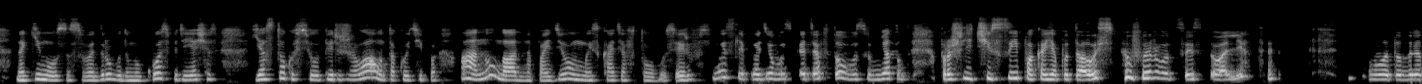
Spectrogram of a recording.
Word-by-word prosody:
накинулась 195 0 +2
на 195 - -6
своего 190 0 -4
друга, 225 -1 0
думаю: 190 -1 -2
"Господи, 245 0 -2
я 210 - 0
щас 235 +1 -5 0.4
я 225 +1 +3
стока 235 +1 -3
всего 220 -2 0
пережила". 225 +5 0
А - - +5
он 220 - -1
такой 205 -1 -4
типа: 195 -1 -8 0.2
"А, 270 -3 +4
ну 275 - +1
ладно, 200 - +2
пойдем 215 +4 -2
искать 195 0 -6
автобус". 185 -2 -8
Я - - +1
говорю: 210 +1 -6
"В - - -15
смысле 310 -2 -4
пойдем 245 +1 0
искать 245 0 -2
автобус? 245 -2 -1
У 230 - -4
меня 255 +3 +2
тут 235 -2 -9 0.3
прошли 235 +2 +3
часы, 270 +3 +2
пока 235 -4 +2
я 230 0 +5
пыталась 225 +4 +4 0.2
вырваться 275 -4 +2
из 235 0 -3
туалета". 370 - +1 1.2
Вот, 230 0 +1
он 220 - +2
на - - -3
меня 230 - +4
230 Hz, 185 wpm, -21 LUFS, 205-250 Hz, 1.2 s, А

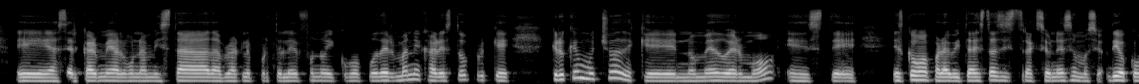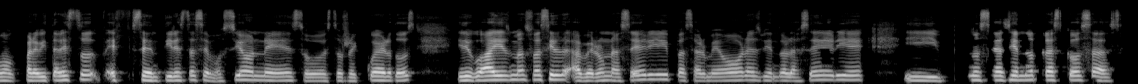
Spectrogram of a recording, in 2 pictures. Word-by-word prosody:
eh, 165 -1 +3
acercarme 170 +2 0
a - - +3
alguna 170 0 -2
amistad, 170 +1 +1
hablarle 165 +1 -2
por 170 0 -13
teléfono 165 +1 -4
y 165 - -2
como 170 0 -6
poder 175 +1 +1
manejar 200 -3 -1
esto. 175 +5 -4
Porque 195 -4 -4 0.4
creo 225 -1 +2
que 305 - -2
mucho 275 0 -1
de 245 -9 +1
que 165 -3 0
no 165 0 -4
me 170 +1 -1
duermo, 170 +7 0
este, 160 -1 -4 0.3
es 175 -1 -1
como 200 -1 +4
para 175 -3 +3
evitar 170 +1 +2
estas 185 +3 0
distracciones, 175 0 -2
emocio 170 -4 -5
digo, 185 -1 +4
como 175 -2 -1
para 175 0 +3
evitar 180 +2 +2
esto, 205 +3 0
ef 180 0 -1
sentir 185 -1 +3
estas 195 +2 -2
emociones 185 +1 0
o 165 0 0
estos 170 +2 -5
recuerdos, 180 +3 +2 0.4
y - - -3
digo: 190 0 +5
"Ay, 200 +1 +9
es 205 0 +2
más 215 0 -1
fácil 215 0 +4
a 170 - +3
ver 170 0 +2
una 180 -2 -1
serie 225 +6 0
y - - -4
pasarme 175 -4 -3
horas 190 +1 -1
viendo 180 -1 -2
la 170 -1 -2
serie 210 +2 -1 0.3
y 175 -2 -2 0.2
no 200 0 0
sé, 200 +1 -1
haciendo 200 +1 +2
otras 205 -1 +1
cosas". 195 -5 0
180 Hz, 170 wpm, -19 LUFS, 170-200 Hz, 0.4 s, Ay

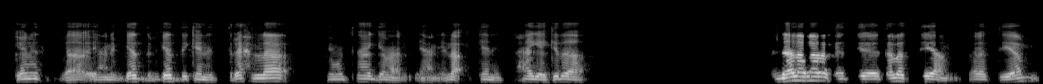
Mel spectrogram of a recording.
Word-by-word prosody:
كانت 135 +1 -2 0.2
بق - - -3
يعني 115 0 -5
بجد، 140 +6 -1
بجد 145 -3 +1
كانت 115 -4 -4
رحلة 145 +2 +2 0.4
في 115 - -11
منتهى 135 +4 -6
الجمال 110 -5 -5
يعني، - - -10
لأ - - -2
كانت 110 -4 -7
حاجة 125 -3 0
كده 120 -3 -2 1.8
لا 150 - +7
لا 185 - +9
لأ، 185 0 +7
كانت 130 0 +1
3 150 0 +2 0.2
أيام، 130 -2 +2 0.2
3 120 -1 -5
أيام، 145 +7 -1
130 Hz, 130 wpm, -21 LUFS, 115-145 Hz, 1.8 s, لا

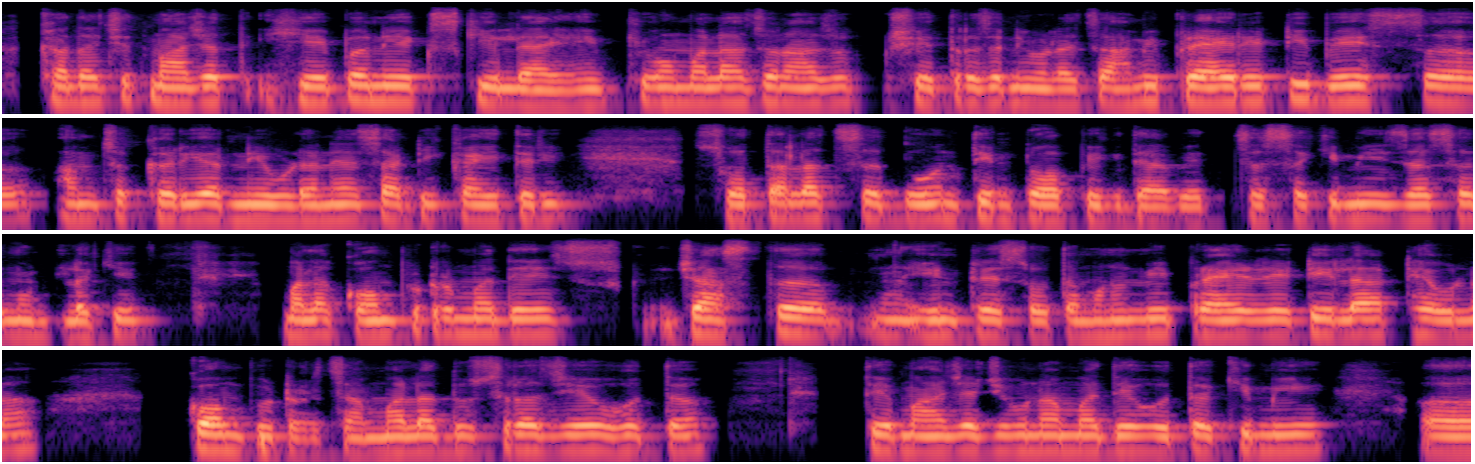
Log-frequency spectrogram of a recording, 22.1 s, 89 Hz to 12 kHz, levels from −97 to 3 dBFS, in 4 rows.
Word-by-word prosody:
कदाचित 150 0 -1
माझ्यात 150 +1 +2 0.2
हे 150 -2 +3
पण 160 -1 +3
एक 150 0 +1
स्किल 140 -2 -1
आहे 130 +1 0
किंवा 145 -1 -1
मला 145 0 +1
अजून 145 +1 0
अजूक 140 0 -2
क्षेत्र 145 0 -2
जर 145 +1 0
निवडायचं 135 0 -1
आम्ही 145 +3 -1
प्रायोरिटी 150 +2 +4
बेस 155 0 0
अ, 150 -1 +4 0.3
आमचं 140 -1 -3
करिअर 145 -1 +4
निवडण्यासाठी 140 +1 +1
काहीतरी, 140 0 -1 0.6
स्वतःलाच 145 +1 0
अ, - - +4
2-3 140 0 0
टॉपिक 135 -1 +1
द्यावेत. 125 -1 -1 0.2
जसं 135 0 -4
की - - -3
मी 140 0 0
जसं 140 +1 0
म्हटलं 130 -1 0
की 145 - -1 0.6
मला 145 0 +2
कॉम्प्युटरमध्ये 145 +1 0
स 140 - -14 0.3
जास्त 155 +1 +3 0.5
इंटरेस्ट 140 0 -1
होता. 135 +1 -1
म्हणून 135 +1 -2
मी 150 +1 +1
प्रायोरिटीला 140 +1 +3
ठेवला 145 +1 0 0.6
कॉम्प्युटरचा. 135 -5 +3
मला 135 +2 +2
दुसरं 140 +2 +1
जे 145 +1 +2
होतं, 145 0 +1 0.6
ते 150 - +4
माझ्या 140 0 +2
जीवनामध्ये 145 -1 0
होतं 140 0 +1
की - - -2
मी 150 0 -1 0.4
अ, - - 0
140 Hz, 150 wpm, -23 LUFS, 135-145 Hz, 0.6 s, प्रायोरिटी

